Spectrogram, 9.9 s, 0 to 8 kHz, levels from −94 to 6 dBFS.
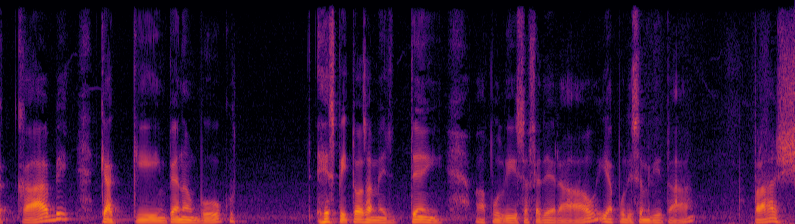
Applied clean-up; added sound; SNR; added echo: none; none; none; none.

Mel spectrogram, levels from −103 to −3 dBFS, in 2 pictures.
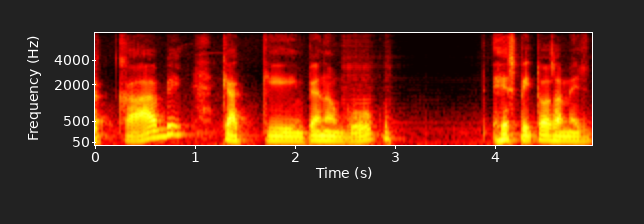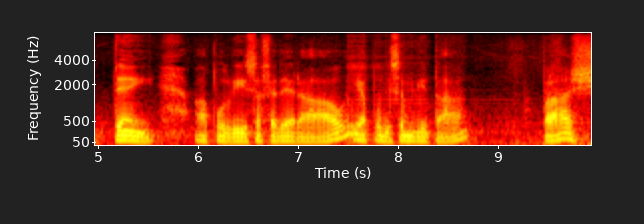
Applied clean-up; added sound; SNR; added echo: neural separator model SepFormer DNS4.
